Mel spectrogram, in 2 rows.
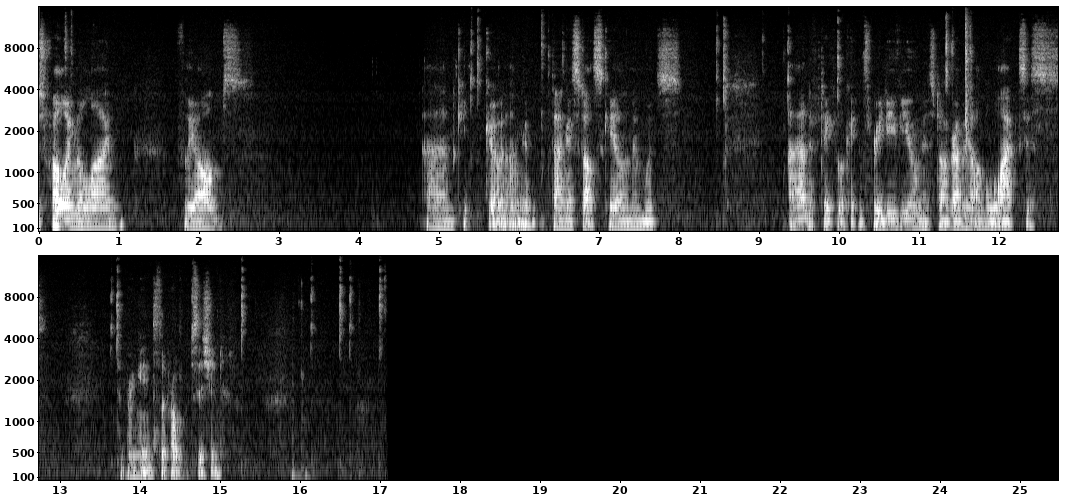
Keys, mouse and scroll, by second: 0.4 e, 5.6 click, 6.4 s, 8.5 click, 9.4 middle click, 11.4 g, 13.7 click, 14.7 middle click, 16.1 middle click, 16.7 click, 17.0 middle click, 17.1 right click, 17.3 shift+right click, 17.7 m, 17.9 u, 18.6 space, 20.0 middle click, 20.5 s, 20.9 click, 21.1 g, 22.0 click, 22.1 right click, 22.3 middle click, 23.4 right click, 23.6 shift+right click, 23.7 space, 24.3 s, 24.7 click, 24.9 g.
